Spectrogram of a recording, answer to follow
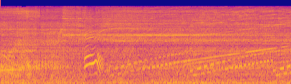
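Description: Pachislot machine's electronic effect sound: a stepped tone climbing steadily in pitch for about two seconds, then starting again from low near the end, with a steady high tone held over it and the parlour's constant din beneath.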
